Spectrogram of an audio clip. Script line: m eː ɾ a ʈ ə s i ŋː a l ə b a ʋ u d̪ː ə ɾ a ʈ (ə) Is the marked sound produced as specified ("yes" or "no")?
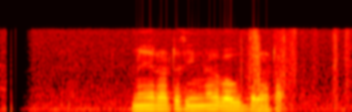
no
